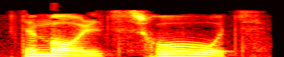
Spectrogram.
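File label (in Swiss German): "malzschroot", Bas Rhin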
